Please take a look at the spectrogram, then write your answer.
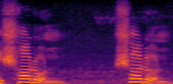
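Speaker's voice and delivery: স্মরণ said as shoron, the ম silent; sharon sound. Shown as a demonstration. Teacher asking students how স্মরণ is said. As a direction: say স্মরণ without the ম. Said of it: "বাংলায় এটার উচ্চারণ কি".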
